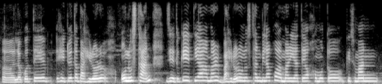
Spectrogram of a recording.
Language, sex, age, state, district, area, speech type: Assamese, female, 18-30, Assam, Nalbari, rural, spontaneous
